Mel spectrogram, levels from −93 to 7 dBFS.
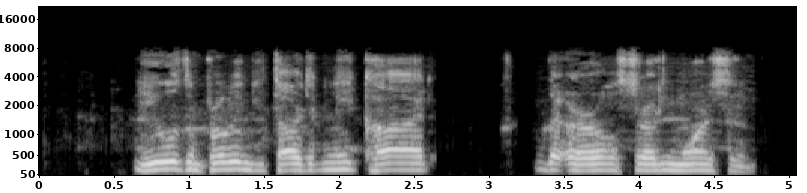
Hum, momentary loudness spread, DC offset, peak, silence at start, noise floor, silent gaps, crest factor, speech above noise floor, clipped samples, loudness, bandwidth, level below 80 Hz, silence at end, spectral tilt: none; 8 LU; under 0.1%; -2 dBFS; 0.65 s; -63 dBFS; 2.98-3.05 s; 12 dB; 49 dB; under 0.1%; -14 LUFS; 8 kHz; -52 dBFS; 0.3 s; -5 dB/octave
